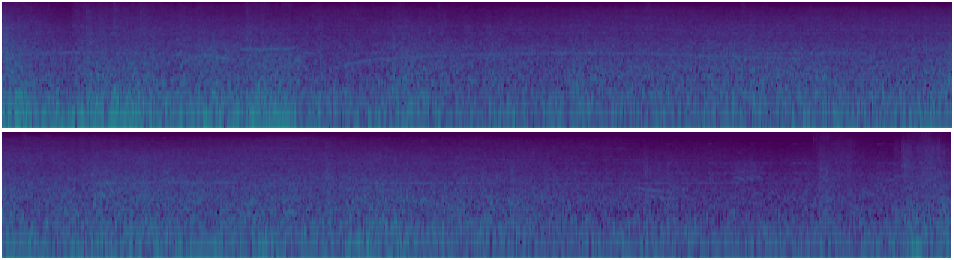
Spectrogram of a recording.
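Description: A freight train rumbles past on the tracks.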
